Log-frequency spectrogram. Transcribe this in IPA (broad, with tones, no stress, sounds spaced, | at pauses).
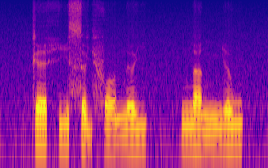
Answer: k ɛ˧ h i˨˦ s ə̰˧˨ j f ɔ˧˩ n ə˧ j | n a˧˩ n ɲ ə˧ w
